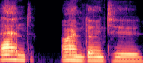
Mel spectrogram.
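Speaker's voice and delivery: put-on very calm, even voice. Imitating how Darth Pina bullies people: imitating Darth Pina's calm voice. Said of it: "just so calmly".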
